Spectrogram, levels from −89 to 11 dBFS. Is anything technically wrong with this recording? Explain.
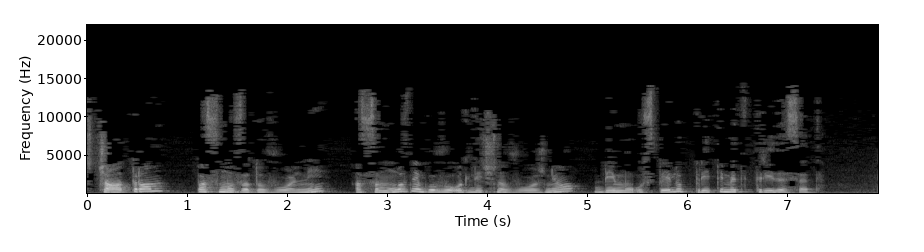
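Yes. Throughout the speech there is heavy WMA compression damage: a ringing, washy quality with a hiss that swells and fades with each syllable, and nothing above about 19.3 kHz. A transform coder with long blocks smears its quantisation noise across tens of milliseconds, and the starved bit budget, which points to roughly 32 kbps, zeroes weak spectral lines. That noise tracking the signal marks it as a likely WMA artefact rather than steady background hiss.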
